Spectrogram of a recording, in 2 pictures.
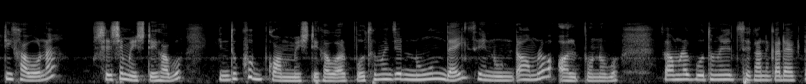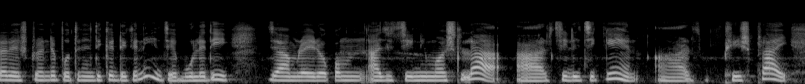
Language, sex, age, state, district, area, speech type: Bengali, female, 45-60, West Bengal, Nadia, urban, spontaneous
